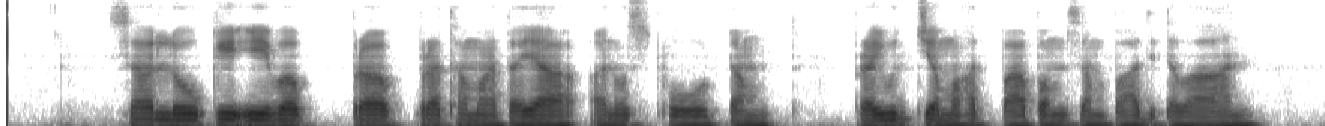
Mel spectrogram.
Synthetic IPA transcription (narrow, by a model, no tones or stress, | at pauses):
sɐloːkeːʔeːʋɐ | pɾɐpɾɐt̪ʰɐmɐt̪ɐjaːɐ̰nuspʰoːʈɐm | pɾɐjud͡ʒjɐmɐɦɐt̪̚paːpɐmsɐmpaːd̪it̪ɐʋaːn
